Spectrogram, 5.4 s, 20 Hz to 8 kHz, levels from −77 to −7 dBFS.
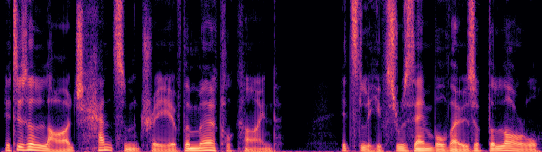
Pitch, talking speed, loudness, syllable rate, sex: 95 Hz, 190 wpm, -19 LUFS, 5.4 syllables/s, male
